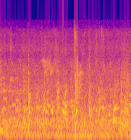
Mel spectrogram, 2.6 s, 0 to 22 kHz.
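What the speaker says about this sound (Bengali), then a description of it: "এই ভিডিওটির মুরগিগুলো দেখা যাচ্ছে যে ডিমের জন্য একবারে পরিপূর্ণ রেডি মুরগি" Layer pullet hens ready to start laying, about 3,600 vaccinated birds in a poultry farm shed, clucking in soft scattered calls over a steady barn hum, with one sharper nearby squawk midway.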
